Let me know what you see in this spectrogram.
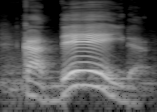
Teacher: Agora você já sabe que a sílaba tônica da palavra cadeira é dei.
